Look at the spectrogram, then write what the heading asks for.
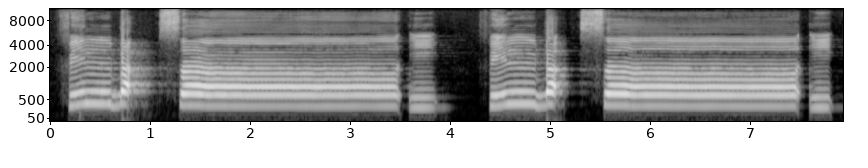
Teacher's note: با میں جھٹکا، سائی میں 3 سے 4 الف کھینچ رہے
